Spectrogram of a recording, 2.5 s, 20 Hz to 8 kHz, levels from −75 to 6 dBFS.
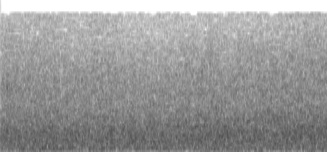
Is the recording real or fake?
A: real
